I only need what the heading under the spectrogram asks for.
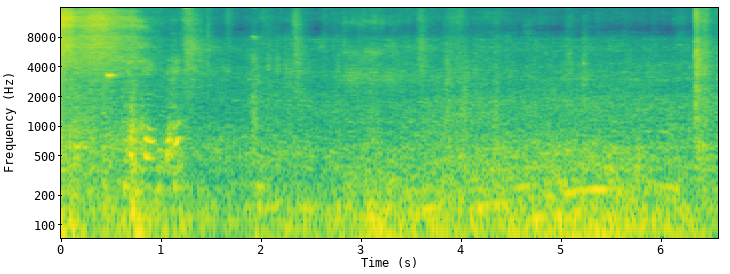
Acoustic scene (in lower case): bus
